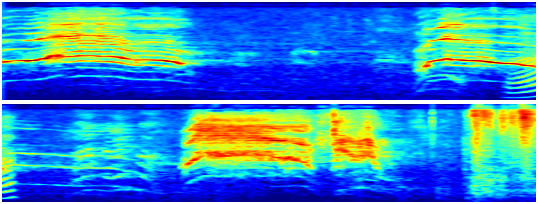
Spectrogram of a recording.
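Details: A cat fight: wavering yowls open the scene, then a sliding wail with a stepped descent, followed by harsh noisy spitting or hissing bursts toward the end.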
